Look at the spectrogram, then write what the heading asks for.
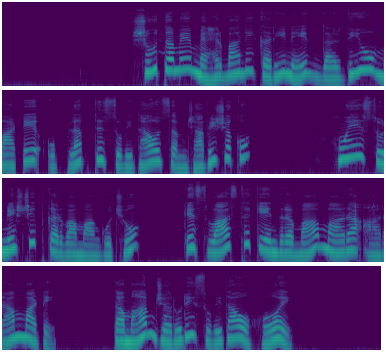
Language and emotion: Gujarati, fearful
